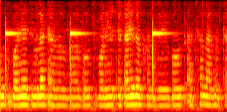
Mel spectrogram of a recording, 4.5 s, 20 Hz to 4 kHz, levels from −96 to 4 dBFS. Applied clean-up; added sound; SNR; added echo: none; Dishes, pots, and pans / Chink, clink; 1 dB; reverberation time 0.3 s.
